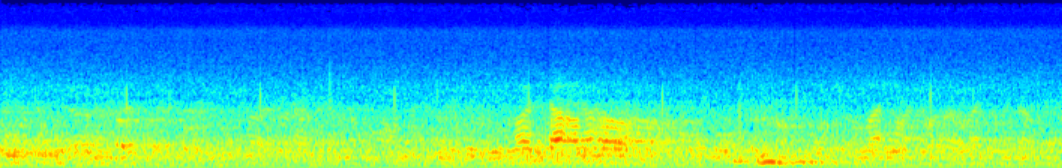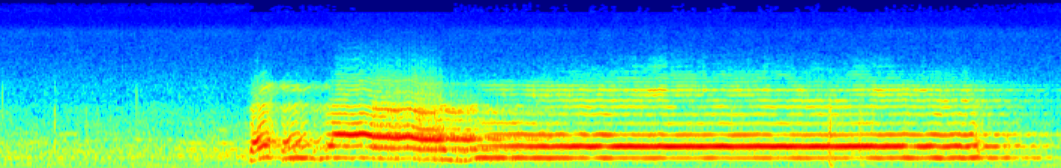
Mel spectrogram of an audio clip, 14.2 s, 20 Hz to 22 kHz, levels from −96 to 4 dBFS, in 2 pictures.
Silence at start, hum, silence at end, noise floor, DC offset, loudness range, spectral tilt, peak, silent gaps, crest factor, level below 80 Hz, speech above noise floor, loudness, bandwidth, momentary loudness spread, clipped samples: 0 s; none; 0 s; -32 dBFS; 0.8%; 19 LU; -7 dB/octave; -2 dBFS; none; 12 dB; -50 dBFS; 20 dB; -11 LUFS; 6 kHz; 22 LU; under 0.1%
